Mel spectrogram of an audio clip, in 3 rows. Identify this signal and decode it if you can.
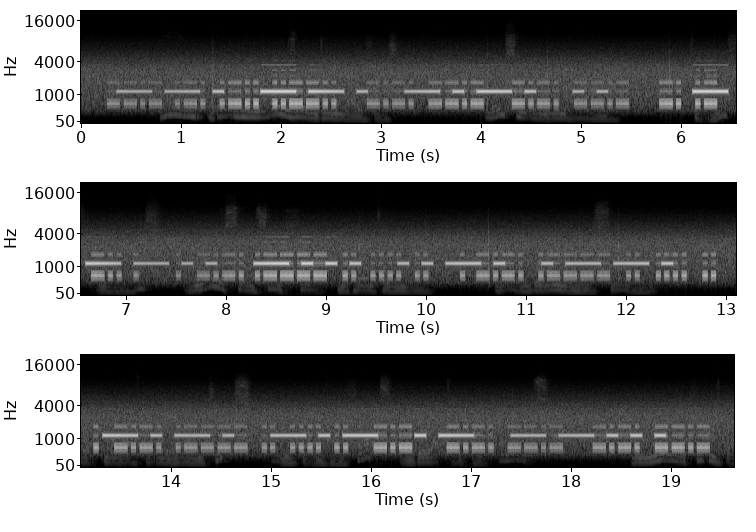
Morse code, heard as two keyed tones, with radio static, fading and speech in English. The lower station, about 28 wpm, 600 Hz: QRL? CQ CQ NA DE EC1IHI EC1IHI EC1IHI K CQ CQ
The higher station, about 10 wpm, 1180 Hz: GGCI 8BFP CKA7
